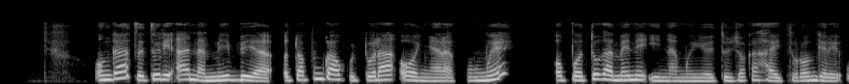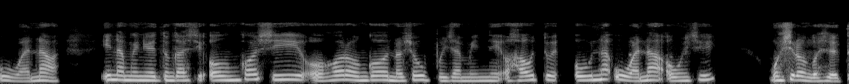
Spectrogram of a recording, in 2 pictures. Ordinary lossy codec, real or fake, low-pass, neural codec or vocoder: AAC, 32 kbps; real; 7.2 kHz; none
